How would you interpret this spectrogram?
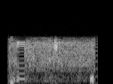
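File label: Sheriff's Office Dispatch 1, p25; Wake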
